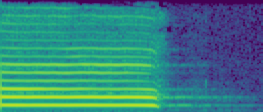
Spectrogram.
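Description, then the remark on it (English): A single short rooster crow, loud, holding one steady strained note before cutting off abruptly into a brief fading echo. No one speaks. “And on top of the weather vane was a cockerel.”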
